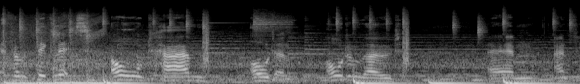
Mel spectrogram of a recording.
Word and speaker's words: Oldham: from piglets old ham oldham oldham road and and for you foreigners that probably don't even watch my videos we don't pronounce the h oldham lovely old building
